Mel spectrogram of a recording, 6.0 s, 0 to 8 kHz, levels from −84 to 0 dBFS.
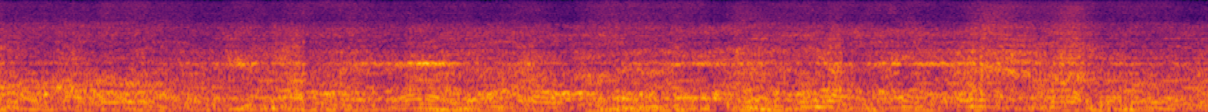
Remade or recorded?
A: remade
